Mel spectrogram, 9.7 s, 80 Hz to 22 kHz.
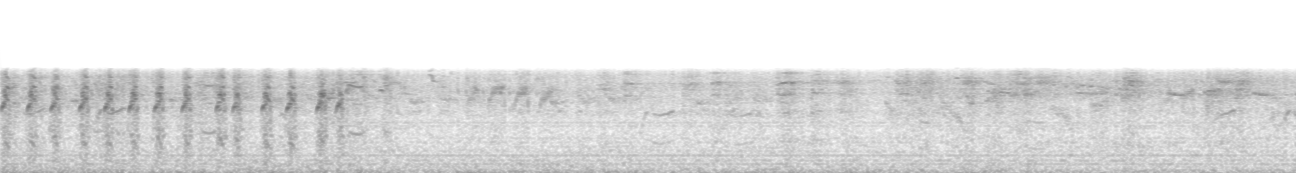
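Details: Blacksmith lapwing calling at a waterhole on Djuma Game Reserve, Sabi Sand Wildtuin, South Africa, 06:45, 03/02/21: a strong run of hard, ringing tink notes about five per second for two seconds, then fading to faint scattered clinks.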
